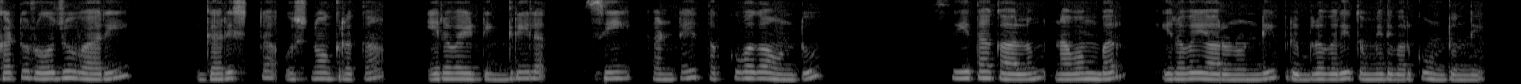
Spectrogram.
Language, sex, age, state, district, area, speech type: Telugu, female, 30-45, Andhra Pradesh, Nellore, urban, read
